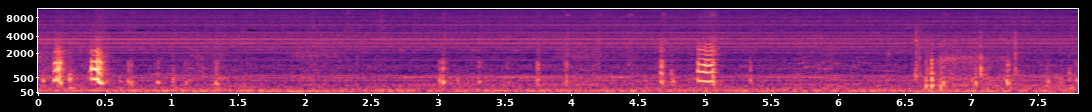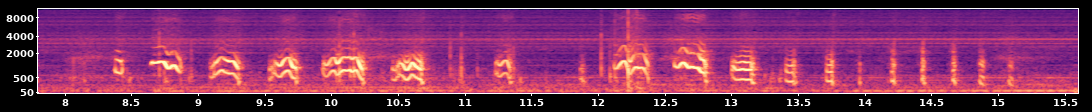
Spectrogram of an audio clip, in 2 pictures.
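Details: Chihuahua puppy, quiet at first with scattered faint squeaks, then a lively run of high, wavering whimpers and yips, several per second, rising and falling in pitch, with a brief pause midway.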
